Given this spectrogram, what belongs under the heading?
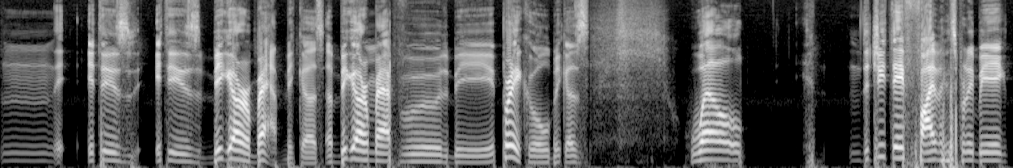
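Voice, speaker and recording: A man's voice: on the high side, animated, measured pace, a bit bright, smooth, dry recording. A man giving casual commentary while playing a game. He rambles, stumbles over his words and restarts sentences often. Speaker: gaming commentator.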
